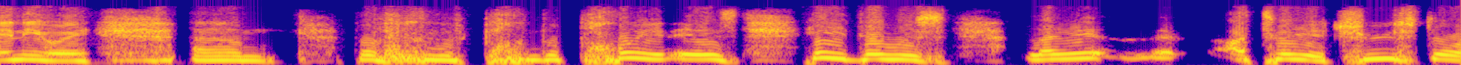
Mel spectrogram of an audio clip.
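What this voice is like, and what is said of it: Usual voice. Nothing is said of it.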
